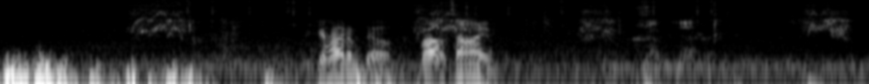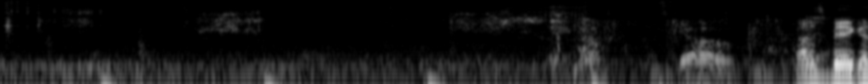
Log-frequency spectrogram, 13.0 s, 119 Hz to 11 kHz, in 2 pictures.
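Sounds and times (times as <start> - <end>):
fish splashing at water surface: 10.6 - 12.6.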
